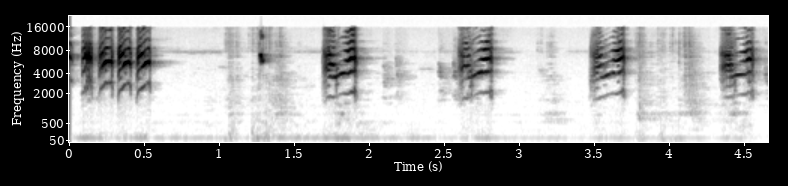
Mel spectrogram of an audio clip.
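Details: Sogon lure call to attract other birds: a quick cluster of rising twittering notes, followed by evenly spaced single sharp chirps about every second, over a faint background hum.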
